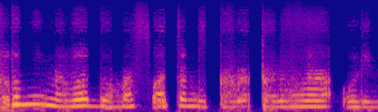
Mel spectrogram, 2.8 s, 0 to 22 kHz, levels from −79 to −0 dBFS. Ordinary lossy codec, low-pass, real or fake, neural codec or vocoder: none; none; fake; codec, 44.1 kHz, 0.9 kbps, DAC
